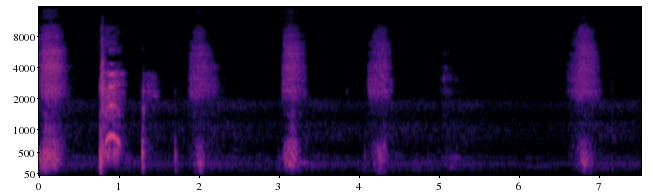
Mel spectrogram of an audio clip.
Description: I was right. As the day's gone on I've got sneezier and started coughing.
